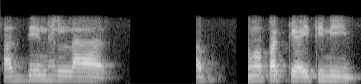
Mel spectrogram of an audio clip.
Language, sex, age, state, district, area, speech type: Odia, male, 18-30, Odisha, Kalahandi, rural, conversation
